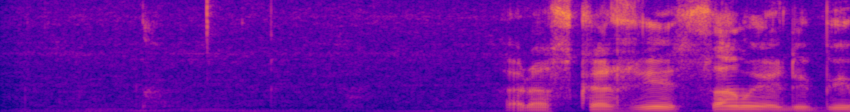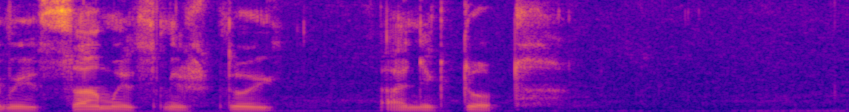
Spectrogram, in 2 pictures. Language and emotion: Russian, neutral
